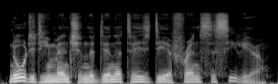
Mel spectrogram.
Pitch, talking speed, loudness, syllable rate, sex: 105 Hz, 235 wpm, -18 LUFS, 5.9 syllables/s, male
